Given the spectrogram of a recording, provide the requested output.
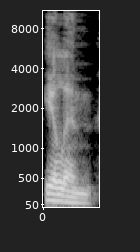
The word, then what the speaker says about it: Uilleann: It looks like Julian, but it's pronounced Illin, like I'm chilling with the Illin.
